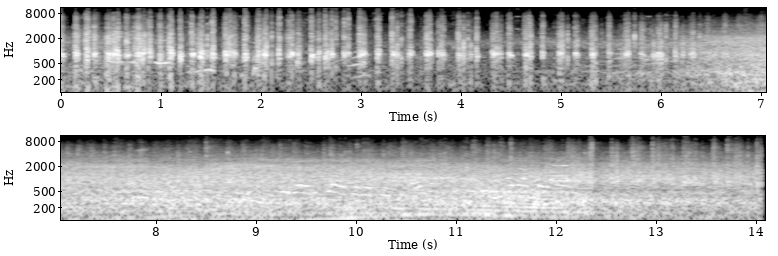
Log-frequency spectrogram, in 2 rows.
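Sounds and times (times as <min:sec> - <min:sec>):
horse hooves clip-clopping: 0:00.0 - 0:14.0
steady rushing noise: 0:06.2 - 0:14.0.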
